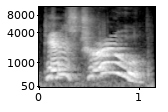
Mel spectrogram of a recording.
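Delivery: high squawking parrot voice. Acted. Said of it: "squawked the bird".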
